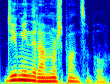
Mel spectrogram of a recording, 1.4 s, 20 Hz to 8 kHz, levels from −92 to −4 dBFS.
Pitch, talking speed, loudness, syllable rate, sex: 125 Hz, 260 wpm, -15 LUFS, 7.2 syllables/s, male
